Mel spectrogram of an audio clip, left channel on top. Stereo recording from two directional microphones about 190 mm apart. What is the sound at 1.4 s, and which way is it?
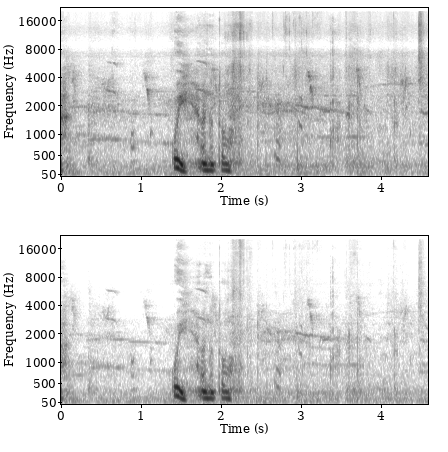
Speech, 15° right (ahead or behind).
